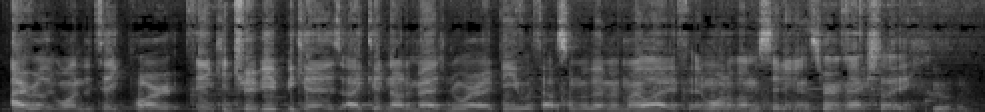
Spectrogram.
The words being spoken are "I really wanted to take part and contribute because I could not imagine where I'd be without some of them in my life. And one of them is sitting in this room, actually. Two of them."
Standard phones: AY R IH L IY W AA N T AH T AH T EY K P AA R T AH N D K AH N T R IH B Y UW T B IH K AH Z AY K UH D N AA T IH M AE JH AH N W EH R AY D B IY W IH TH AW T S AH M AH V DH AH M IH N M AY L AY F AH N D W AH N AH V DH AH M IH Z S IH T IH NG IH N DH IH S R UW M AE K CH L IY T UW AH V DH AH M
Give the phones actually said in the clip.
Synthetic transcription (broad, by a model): AY R IH L IY W AA N T AH T AH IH K P AA R T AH N K N T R IH B Y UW T B IH K AH Z AY K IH D N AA T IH M AE JH N W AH R AY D B IY W IH TH AW T S AH M AH V DH AH M IH N M AY L AY F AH N W AH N AH V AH M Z S IH T IH NG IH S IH R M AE K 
